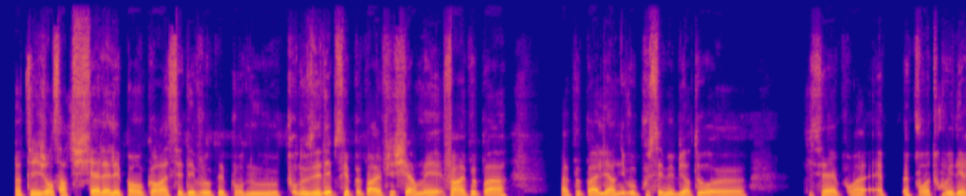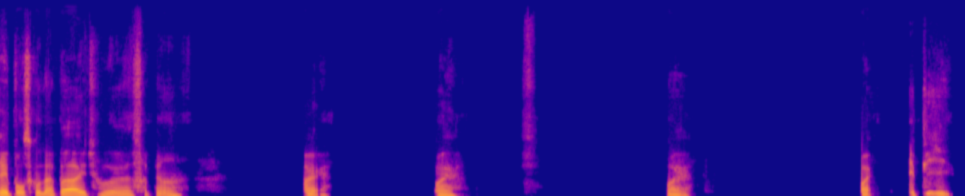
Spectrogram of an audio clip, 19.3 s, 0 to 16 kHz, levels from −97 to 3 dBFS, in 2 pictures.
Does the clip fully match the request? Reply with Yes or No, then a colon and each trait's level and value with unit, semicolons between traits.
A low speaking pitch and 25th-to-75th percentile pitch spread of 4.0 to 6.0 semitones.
No: low, 130 Hz; narrow, 2.6 semitones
